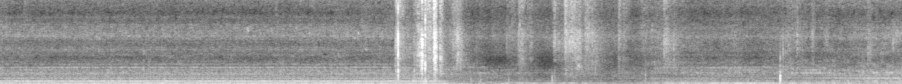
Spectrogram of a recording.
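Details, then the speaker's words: Frigidaire refrigerator running, with refrigerant suspected low: a steady low hum with a lumpy, uneven pulse and a brief rattle midway. The compressor is running rough and the noise recurs; the cause is not confirmed. "condenser as you can see and that sound going pretty rough shape going here eventually you'll start hearing the noise"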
